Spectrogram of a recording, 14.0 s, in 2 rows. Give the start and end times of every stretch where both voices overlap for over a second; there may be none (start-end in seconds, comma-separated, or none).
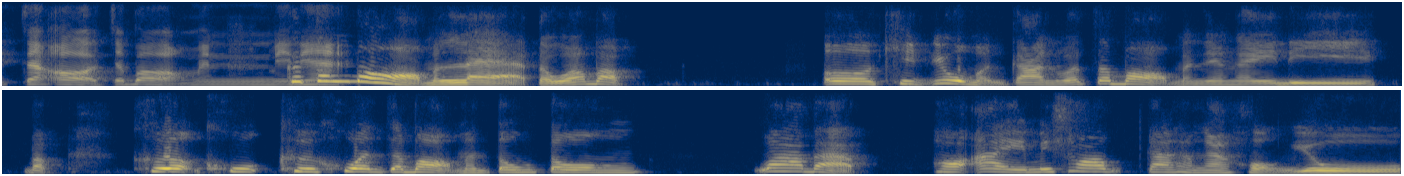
none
